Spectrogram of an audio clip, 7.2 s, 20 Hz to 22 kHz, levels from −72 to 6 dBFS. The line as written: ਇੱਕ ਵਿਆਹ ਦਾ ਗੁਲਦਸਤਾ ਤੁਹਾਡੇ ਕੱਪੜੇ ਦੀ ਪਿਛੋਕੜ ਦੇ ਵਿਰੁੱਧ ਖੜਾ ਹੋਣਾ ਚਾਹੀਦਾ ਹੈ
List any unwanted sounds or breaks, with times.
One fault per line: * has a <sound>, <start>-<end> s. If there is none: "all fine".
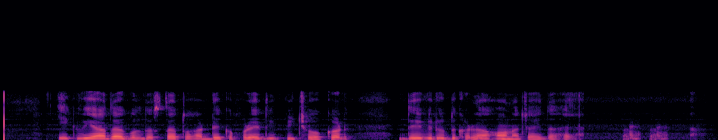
* has a laugh, 6.2-6.7 s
